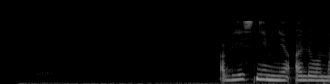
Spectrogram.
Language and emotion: Russian, neutral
